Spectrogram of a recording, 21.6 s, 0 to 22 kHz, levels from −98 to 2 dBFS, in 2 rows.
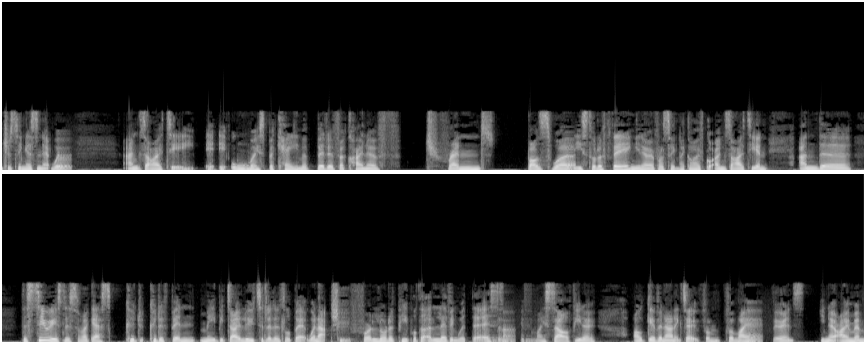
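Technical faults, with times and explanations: Throughout: low-delay AAC compression. The speech sounds rough and grainy, with noise between harmonics, likely AAC-ELD around 32 kbps. A spectrogram shows smeared harmonics and a synthetic-looking top band.
0.71–0.96 s after "isn't it", 3.02–3.11 s, 7.07–7.21 s before "sort of thing you", 15.02–15.17 s, 16.91–17.56 s between "that are living with" and "you know I'll give", 20.12–20.50 s: AAC frame loss with concealment. The decoder patched the missing audio from earlier spectra, leaving smeared, phasey gaps that show as blurred, flat spectral blocks.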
